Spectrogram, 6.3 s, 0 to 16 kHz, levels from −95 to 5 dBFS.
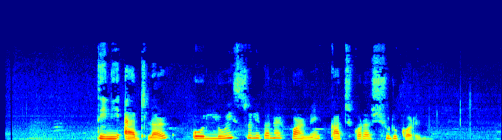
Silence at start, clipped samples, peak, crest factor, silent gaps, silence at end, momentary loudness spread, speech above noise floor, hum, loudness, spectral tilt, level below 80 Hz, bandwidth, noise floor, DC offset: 1.25 s; under 0.1%; -2 dBFS; 20 dB; none; 1 s; 11 LU; 38 dB; none; -21 LUFS; -6.5 dB/octave; -76 dBFS; 10 kHz; -58 dBFS; under 0.1%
